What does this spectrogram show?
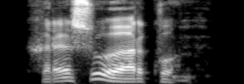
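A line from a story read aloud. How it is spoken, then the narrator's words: Long drawn sigh. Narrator (Russian): протяжно вздохнул познающий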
